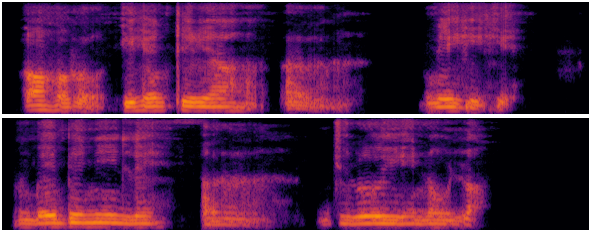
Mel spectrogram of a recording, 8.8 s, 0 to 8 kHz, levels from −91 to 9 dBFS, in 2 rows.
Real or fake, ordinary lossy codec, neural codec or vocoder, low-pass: fake; none; codec, 16 kHz, 4 kbps, FreqCodec, smaller model; none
